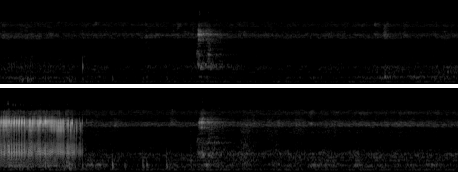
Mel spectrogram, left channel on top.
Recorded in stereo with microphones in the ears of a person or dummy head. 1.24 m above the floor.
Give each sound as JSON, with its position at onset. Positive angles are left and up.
{"t": 2.0, "sound": "a splash", "side_deg": 75, "distance_m": 6.5}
